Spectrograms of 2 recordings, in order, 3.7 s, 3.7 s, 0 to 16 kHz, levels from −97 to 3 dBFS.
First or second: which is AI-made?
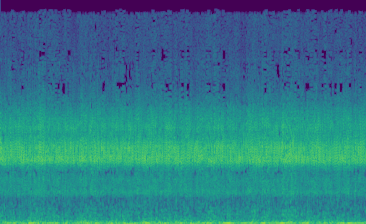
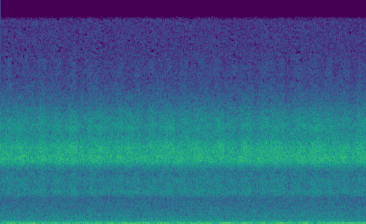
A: first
